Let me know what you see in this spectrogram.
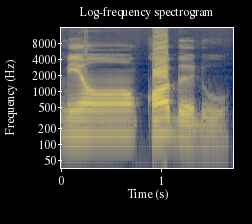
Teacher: Caranya nunnya samarkan ke ko, ya, wa kanu min qablu yastaftihun. Kemudian melafal qablu ini banyak harus dipantulkan karena ia ada bacaan qalqalah. Maka bacanya adalah min qablu.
